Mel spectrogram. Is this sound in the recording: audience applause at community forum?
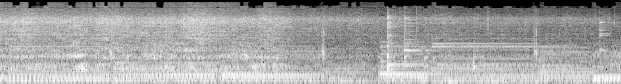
no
